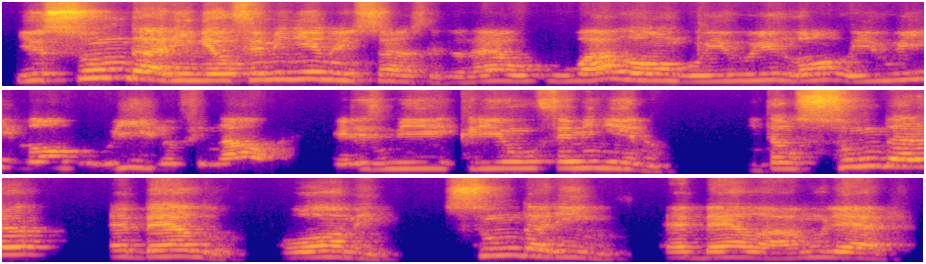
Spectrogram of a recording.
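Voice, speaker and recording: A man with a Brazilian Portuguese accent teaching a Sanskrit class, explaining step by step and often checking in with the listeners. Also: high voice. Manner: patient, explains step by step with frequent "né?". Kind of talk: explanatory lecture. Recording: roomy, distant mic.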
